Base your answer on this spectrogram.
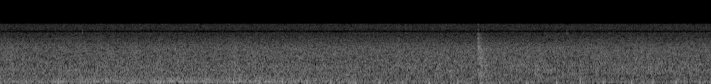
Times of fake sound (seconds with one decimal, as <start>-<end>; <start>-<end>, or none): none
